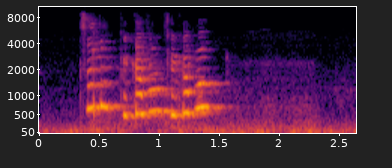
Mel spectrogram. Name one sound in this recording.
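A woman speaks softly and playfully close by.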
